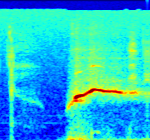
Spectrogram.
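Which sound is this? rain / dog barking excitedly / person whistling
person whistling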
